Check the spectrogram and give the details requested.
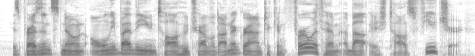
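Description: A man's voice: mid-range voice, a little mellow, no echo. A young adult man hosting a reaction video, reading aloud and commenting casually in an informal, think-aloud way into a close desk microphone. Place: indoor room at a streaming setup.

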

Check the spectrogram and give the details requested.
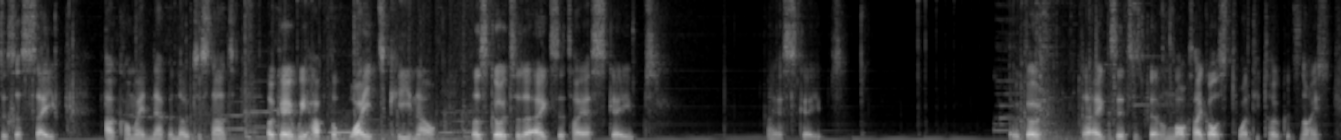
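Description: A man's voice: sits low, a little slow, pauses often, faint music behind. A man giving casual gameplay commentary as a video host, talking to himself and asking himself questions as he plays.

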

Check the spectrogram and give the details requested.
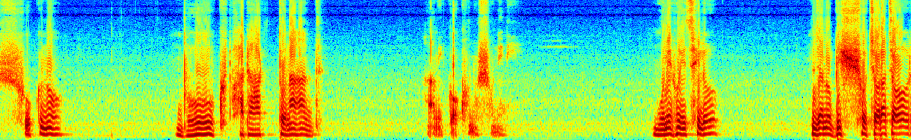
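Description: Slow, solemn man reciting poetry. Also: medium pitch. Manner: solemn, deliberate, dramatic pauses.

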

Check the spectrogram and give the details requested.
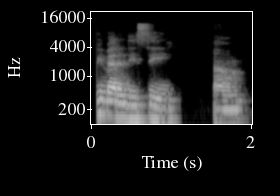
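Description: A man who grew up in New York and Maryland, a musician guest speaking in a measured, thoughtful way. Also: mid-range voice, background noise. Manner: thoughtful, measured, trailing off at times. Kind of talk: casual interview. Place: indoor room with patterned wall. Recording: roomy echo.

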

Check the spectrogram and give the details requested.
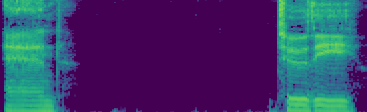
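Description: A man in his forties casually narrating a mountain drive and summit walk, unhurried with pauses, recorded on a handheld camera. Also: lowish voice, clear, resonant tone, dry recording, studio quality. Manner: relaxed, unhurried commentary with pauses. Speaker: vlogger. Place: in a vehicle, then outdoors on a mountain summit. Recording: outdoor camera audio with noise.

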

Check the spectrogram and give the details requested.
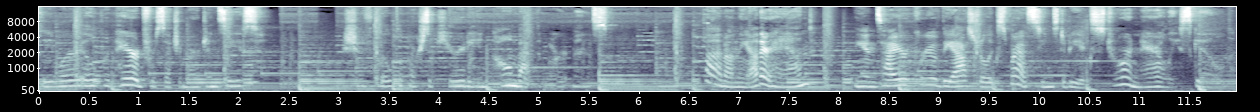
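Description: High-voiced, earnest young lead researcher played by a woman. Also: natural voice. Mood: relieved, earnest. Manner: polite, articulate, formal. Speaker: game character, space station lead researcher. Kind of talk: anime game voice acting. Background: game background music.

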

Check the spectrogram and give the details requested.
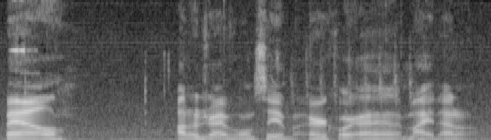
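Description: Laid-back low-voiced man streaming a game. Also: very animated, moderate pace, fairly bright tone, a little hiss or hum. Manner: laid-back, chatty, laughs often. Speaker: livestream host. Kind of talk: casual gaming stream chat. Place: home streaming setup.

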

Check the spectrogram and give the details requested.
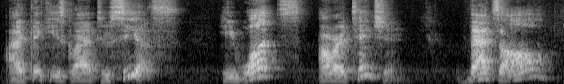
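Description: A man's voice: fairly high pitch, huge pitch swings, takes it slowly, fairly bright tone, roomy sound, pitched below the performer's own voice, full character voice. A man voicing concerned young schoolchildren in a storybook, earnest and questioning.

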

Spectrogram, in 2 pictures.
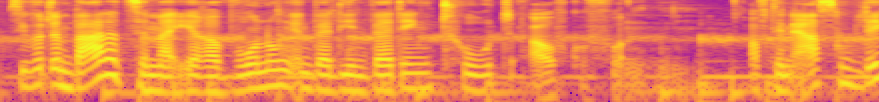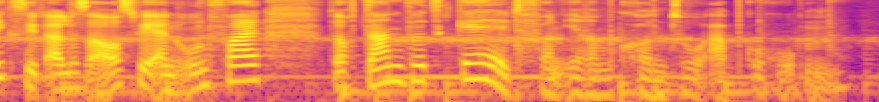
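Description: A woman's voice: low voice, lively intonation, fairly quick, music in the background. A woman in her forties hosting and narrating a true-crime podcast, close on a studio microphone. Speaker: podcast host. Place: small radio studio. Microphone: close studio microphone with pop filter.

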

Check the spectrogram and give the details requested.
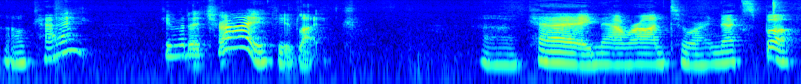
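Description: Middle aged american lady doing storytime for little kids, really bright voice, takes it slow and expressive. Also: lowish voice, creaky, a little hiss or hum. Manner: expressive, deliberate delivery for young children. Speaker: children's librarian hosting storytime. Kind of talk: children's storytime read-aloud and instruction. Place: indoors, plain-walled room.

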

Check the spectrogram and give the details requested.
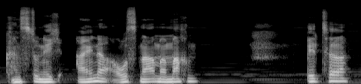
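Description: A man's voice: medium pitch, fairly even intonation, slow, no echo, soft background music, voice pushed up. A man voicing a troubled young victim, frightened and pleading, in a horror story. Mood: agitated, pleading.

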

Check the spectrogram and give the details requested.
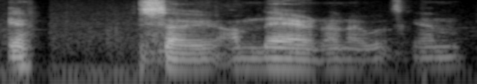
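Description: A man's voice: fairly low pitch, very animated, moderate pace, gravelly, sharp tone, no room sound. A man chatting casually with a fellow player during an online roleplay game. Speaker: roleplay gamer playing a police trainee.

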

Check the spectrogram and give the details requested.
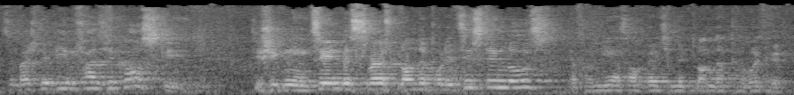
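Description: An actor playing a harried, demanding police superior in a crime radio drama, impatient in manner. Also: male voice, a little high, expressive, brisk, dark tone, echoey room, a little hiss or hum, close to an everyday voice. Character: impatient, harried male police superior under public pressure.

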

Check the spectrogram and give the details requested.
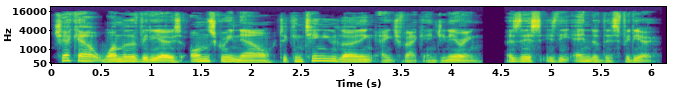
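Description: A man giving a clear, measured, scripted narration for an engineering explainer video. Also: medium pitch, expressive, warm tone, no echo, clean studio sound. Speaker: engineering educator.

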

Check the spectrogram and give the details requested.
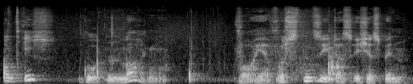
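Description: A man's voice: deep voice, huge pitch swings, measured pace, background noise, heavily acted. An actor playing a polite, wry, inquisitive newspaper reporter who narrates his detective adventures in a German audio drama. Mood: cheeky.

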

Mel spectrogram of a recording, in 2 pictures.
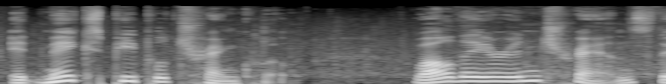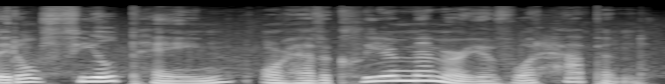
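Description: Animated suave vampire hussar. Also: male voice, on the high side, normal speed, breathy edge, heavily acted. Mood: smug, calm. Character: suave, teasing male vampire hussar, adult aristocrat. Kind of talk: video game voice acting. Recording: game music under the voice.

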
